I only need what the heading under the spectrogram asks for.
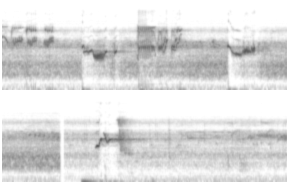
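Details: Orange-headed thrush with a sweet voice, recorded as a tutor for other birds: bright whistled and warbled phrases coming about every couple of seconds, some harsh loud bursts, fading after the middle to quieter, thin continuous twittering.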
